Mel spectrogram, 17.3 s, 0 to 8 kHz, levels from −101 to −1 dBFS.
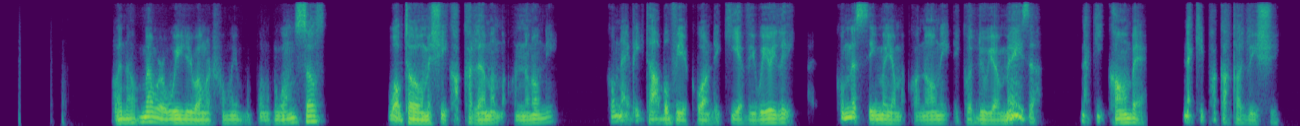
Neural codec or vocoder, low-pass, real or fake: codec, 16 kHz in and 24 kHz out, 0.4 kbps, LongCat-Audio-Codec, fine tuned four codebook decoder; 7.2 kHz; fake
